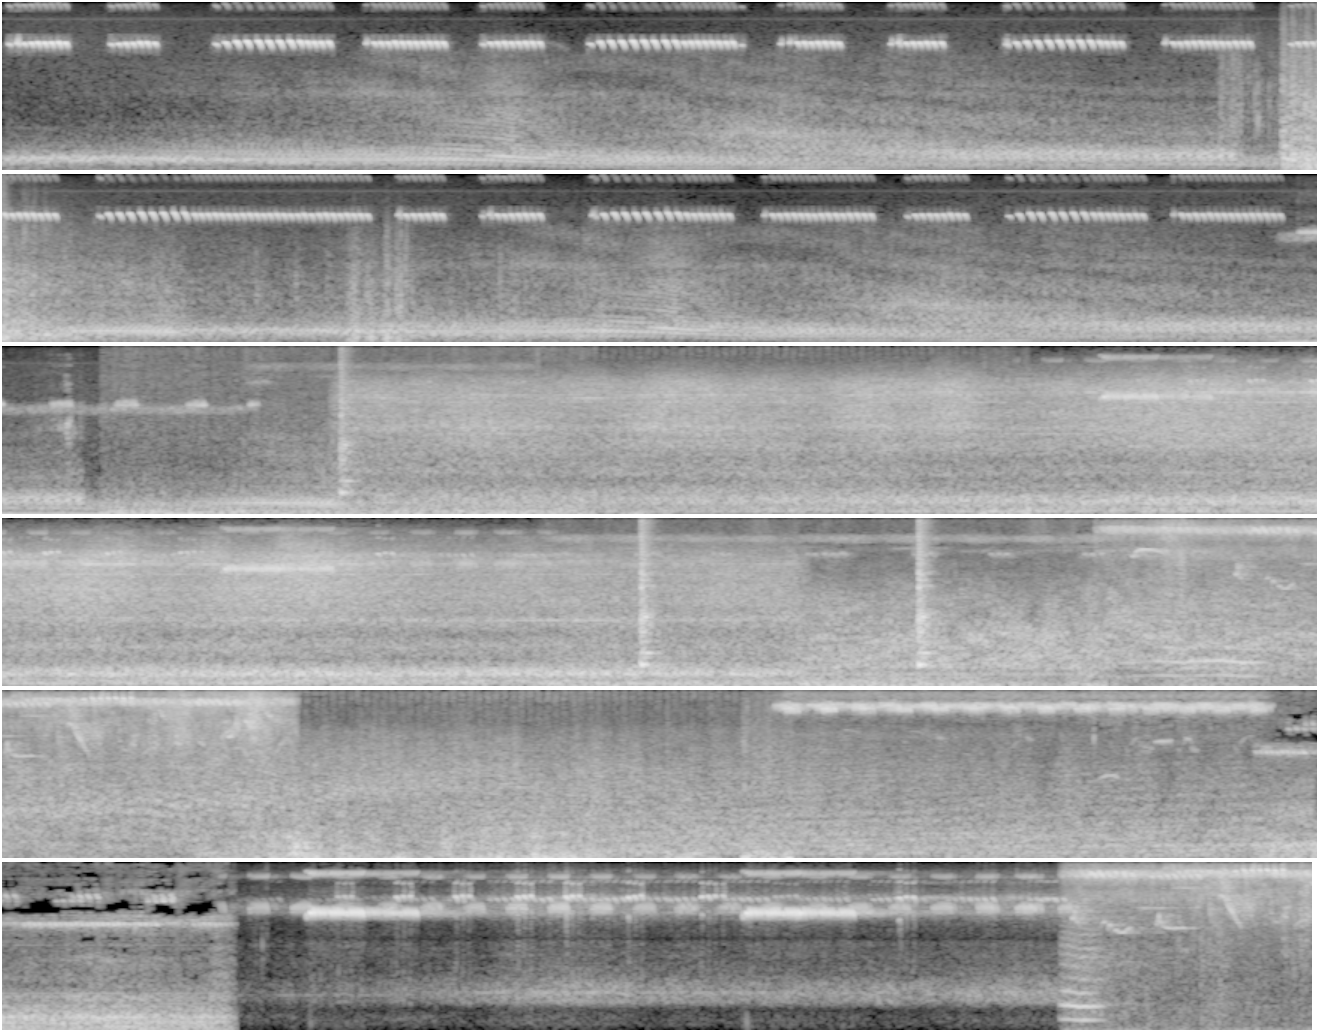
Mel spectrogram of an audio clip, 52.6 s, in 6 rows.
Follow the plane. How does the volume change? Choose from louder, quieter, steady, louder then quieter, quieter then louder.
louder then quieter.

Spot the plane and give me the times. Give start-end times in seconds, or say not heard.
0.0-43.9.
